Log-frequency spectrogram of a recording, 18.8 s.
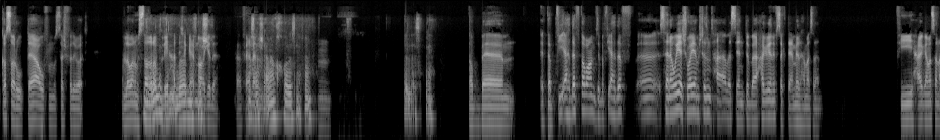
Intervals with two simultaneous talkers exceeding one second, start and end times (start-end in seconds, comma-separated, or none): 2.9-4.2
